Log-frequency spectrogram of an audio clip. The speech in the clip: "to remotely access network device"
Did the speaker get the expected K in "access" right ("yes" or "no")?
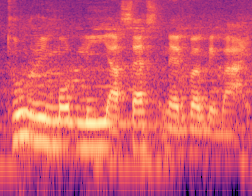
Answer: no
